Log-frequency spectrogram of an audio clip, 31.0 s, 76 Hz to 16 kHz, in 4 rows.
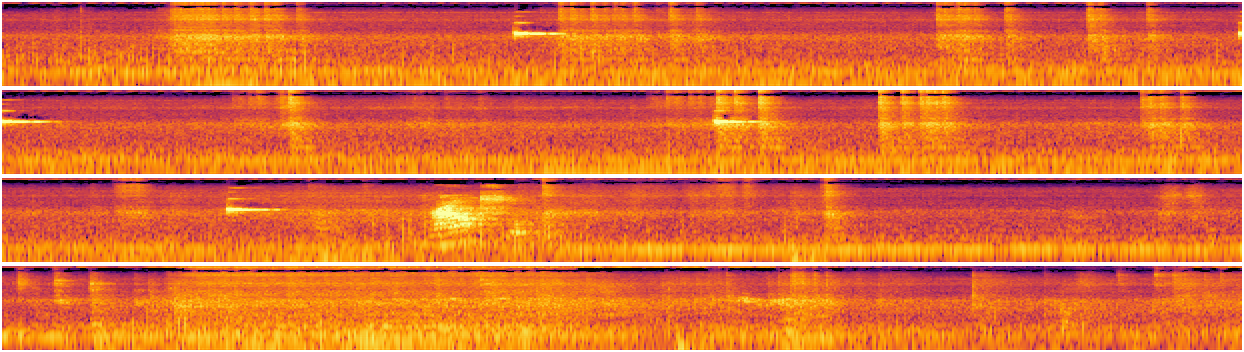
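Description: Schindler 3300 machine-room-less traction elevator descending: a steady low hum of the car in motion, with four short high beeps about four and a half seconds apart, the floor-passing tones as it counts down the floors. Just after the last beep comes a brief gliding sound as the car arrives, and later a stretch of broader noise as the rider walks out.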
